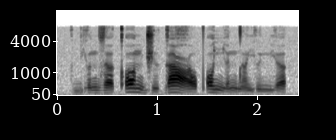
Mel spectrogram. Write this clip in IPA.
bʲ o˩˧ n z ɐ˨˩ kʼ ɔ˥ n d͡ʒ ɨ˨˩ ɡ a˥ ʕ ɔ˩˥ pʼ ɔ˥ ɲ ɘ˩˥ n d ɐ̃˨˩ j ɨ˨˩ mʲ ɐ˩˧

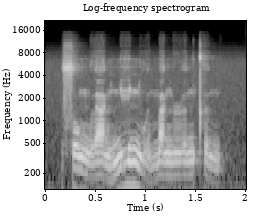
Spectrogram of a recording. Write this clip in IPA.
s o˨˩ ŋ l a˨˩˨ ŋ ɲ i˧ ɲ u˨˩˨ ə̯ m a˧ ŋ ɹ ə˧˥ ŋ t̪ʰ ə˨˩˨ ŋ

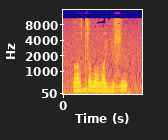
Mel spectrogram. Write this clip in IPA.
ʌ lˠ dʲ ø lˠ ø lˠ ɛ ʎ ɪ ɮ ɪ

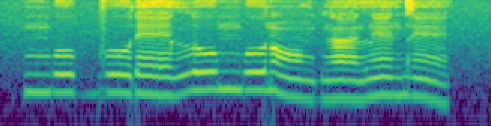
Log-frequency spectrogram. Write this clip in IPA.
m o˧ b o˧ ɾ ɛ˧ l o˦ m o˦ ɾ ɔ̃˧ ɡ ã˧ l ɛ̃˦ d ɛ̃˦˨

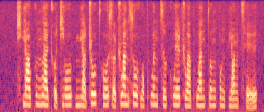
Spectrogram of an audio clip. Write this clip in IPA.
t͡ɕʰ j ɑ˧˥ ʊ̯ k ɤ˧˥ ŋ l a˧˥ ɪ̯ kʰ ɤ̰˨˩ t͡ɕ j o˥ ʊ̯ | m j ä̰˨˩ ʈ͡ʂ o˥ ʊ̯ t̪ʰ o˧˥ ʊ̯ s ɤ̰˨˩ ʈ͡ʂ w a˥˧ n s o˥˩ ʊ̯ x w ɔ˩ pʰ w ə˥˩ n t͡s ɹ̩˧˥ kʰ w e˥ ɪ̯ ʈ͡ʂ w ä˧˥ pʰ w a˥ n t̪ ɤ˥ ŋ p ɤ˥˩ ŋ p j ɑ˥ ŋ t͡sʰ ḛ˨˩˦ ɪ̯

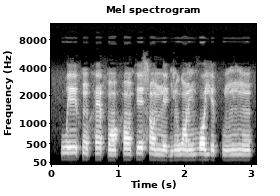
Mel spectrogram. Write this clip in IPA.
w eː˦ f ũ˧ h ɛ̃˦˨ f ɔ̃˨˦ h ɔ̃˧ k e˦ s ɔ̃˧ n e˨ ɡ ĩ˧ w ɔ̃˧ ɾ ĩ˦ v ɔ˦ j e˨ kʷ ɨ˨ ŋ ĩ˧ ŋ ũ˧

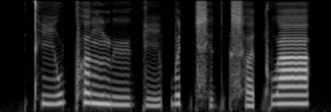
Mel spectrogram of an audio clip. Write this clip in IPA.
t̪ʰ iː˨˥ w pʰ ɐ˧ ŋ m yː˧ k iː˨˥ p̚ ɵ˥ t̚ t͡sʰ ɪ˨ k̚ t͡sʰ ɐ˨ t̚ kʷ aː˥

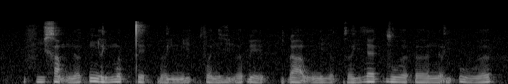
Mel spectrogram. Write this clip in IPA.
f i˨˦ x a̰˧˨ m n əː˦˥ k̚ ɲ ə˨˦ j m ə˦˥ p̚ t̪ e˨˩ t̚ ɓ ə˨˩ j ɲ i˦˥ t̚ f ə˨˦ n ɣ ḭ˧˥ ə̯ ɓ e˨˩ p̚ | ɗ a̰ː˧˨ w n i˧˩ ə̯ k ə˨˦ j l ɛ˦˥ k̚ z u˧ ə̯ ʔ əː˧ n ə̰˧˥ j ʔ u˨˦ ə̯

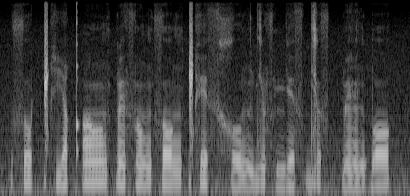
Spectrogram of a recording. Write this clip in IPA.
θ o ǁʰ i qʼ ɔ̃ː k͡p ɛ̃ θ ɔ̃ ŋ θ ɔ ŋ ǁʰ e θ x o ŋ dʲ õ θ nʲ ɛ θ dʲ ɔ θ k͡p ɛ̃ ɡ͡b ɔ

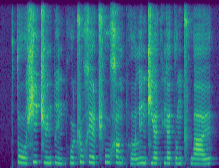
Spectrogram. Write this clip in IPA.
t̪ o˨˩ ʊ̯ ɕ i˧˥ t͡ɕ y˧˥ n p i˨˩ n pʰ u˧˥ ʈ͡ʂ u˥ x e˥˩ ɪ̯ ʈ͡ʂʰ u˥ x ɑ˥˩ ŋ pʰ ɤ˧˥ l i˥˧ n t͡ɕ j ɛ˥˧ t̪ʰ j ɛ˥˩ t̪ ʊ˧˥ ŋ ʈ͡ʂʰ w a˨˩˦ ɪ̯

